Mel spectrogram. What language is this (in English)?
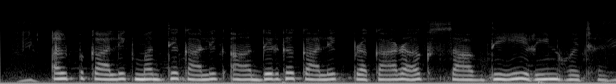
Maithili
